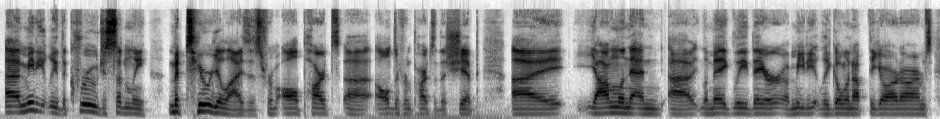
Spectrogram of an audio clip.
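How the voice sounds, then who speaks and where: A man narrating a tabletop game as game master, speaking haltingly and searching for words. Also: mid-range voice, steady tone, dry recording. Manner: halting, full of fillers and restarts.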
